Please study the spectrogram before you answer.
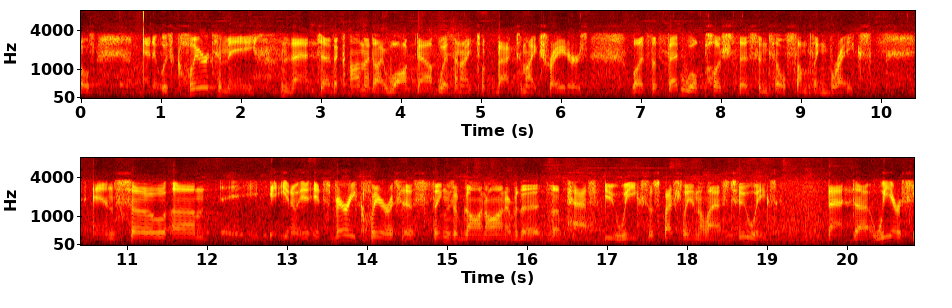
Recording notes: live from the New York Stock Exchange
